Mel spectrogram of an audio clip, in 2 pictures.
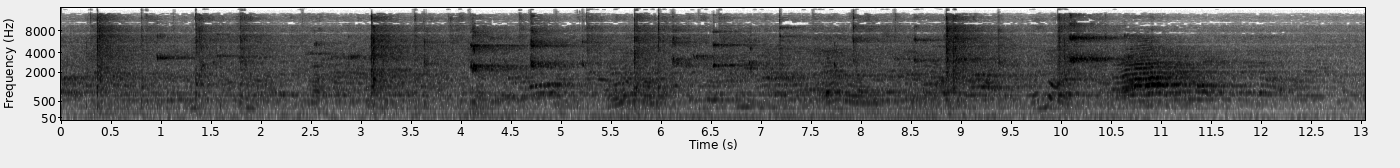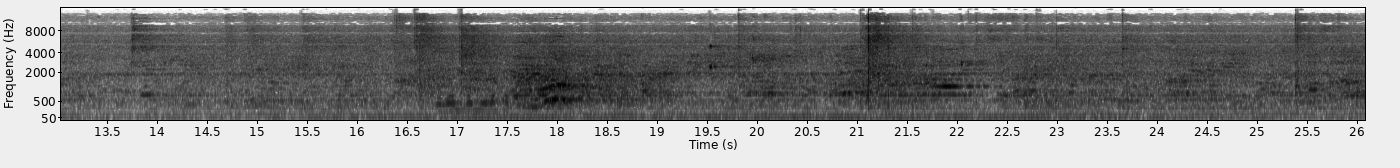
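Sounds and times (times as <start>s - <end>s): voices of players: 0.0s - 26.0s.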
